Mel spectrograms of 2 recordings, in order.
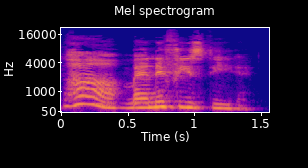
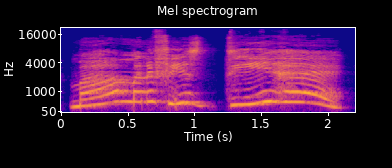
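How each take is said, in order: First: It is said plainly, without extra force. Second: It is said forcefully, with strong emphasis.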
